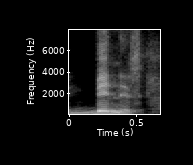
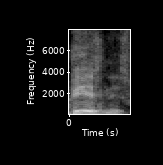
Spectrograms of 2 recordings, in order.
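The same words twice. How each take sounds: First: The middle consonant is a d sound. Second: The middle consonant is a z sound. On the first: The speaker calls it right. "We're going to say business. B I D N E Z Z" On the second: The speaker calls it wrong. "not business"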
